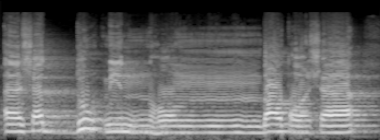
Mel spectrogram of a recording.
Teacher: جاءت ميم ساكن بعد باء إخفاء شفوي، ميم الساكن بعد باء إخفاء شفوي يمد حرفتين، بالإضافة إلى الإدغام المتماثلين يمد حرفتين.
